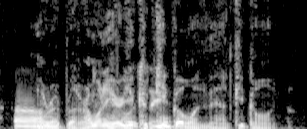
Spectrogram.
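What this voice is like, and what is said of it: Deeper than usual, chesty voice. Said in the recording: “got a chest cold, my voice is a little bit deeper than usual”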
